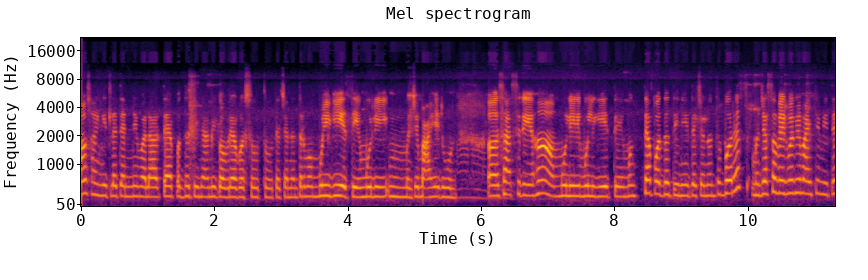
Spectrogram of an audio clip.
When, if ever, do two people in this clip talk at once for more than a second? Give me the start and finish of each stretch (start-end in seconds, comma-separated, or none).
5.6-7.3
